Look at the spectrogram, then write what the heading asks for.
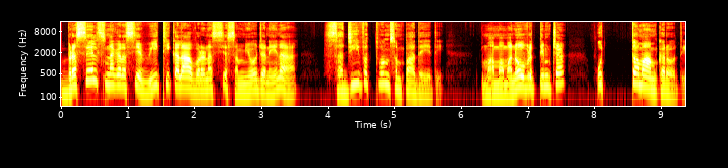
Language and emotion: Sanskrit, happy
